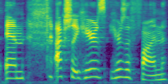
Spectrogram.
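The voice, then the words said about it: Sarcastic tone. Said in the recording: “I say that so sarcastically.”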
